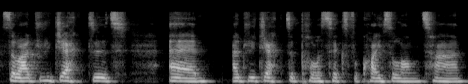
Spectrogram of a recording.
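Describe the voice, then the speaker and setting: With a Liverpool accent, a woman speaks at a moderate pace in a very deep, low pitch and monotone, flat intonation. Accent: Scouse. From Liverpool, England. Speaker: former mayor. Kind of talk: panel discussion. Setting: online webinar. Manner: hesitant, many fillers.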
